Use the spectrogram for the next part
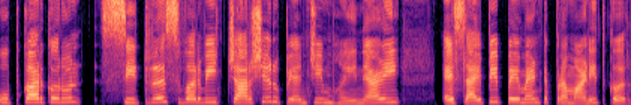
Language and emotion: Goan Konkani, neutral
